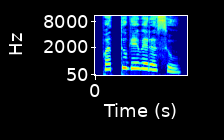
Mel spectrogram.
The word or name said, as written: ಪತ್ತುಗೆವೆರಸು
